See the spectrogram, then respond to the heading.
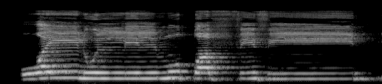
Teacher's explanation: اور یہاں پہ ادغام بلا غنہ، یعنی کہ یہاں پہ ہم نے غنہ نہیں کرنا کیونکہ تنوین کے بعد لام آ گیا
